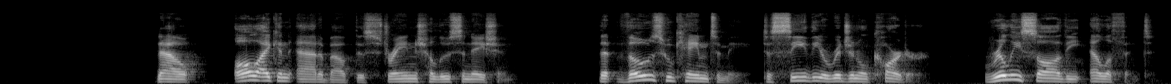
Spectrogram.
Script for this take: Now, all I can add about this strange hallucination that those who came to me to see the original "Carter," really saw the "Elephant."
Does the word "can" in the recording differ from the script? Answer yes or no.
no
